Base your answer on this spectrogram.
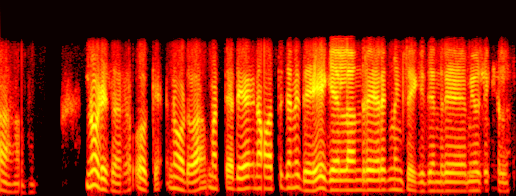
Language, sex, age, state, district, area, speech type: Kannada, male, 45-60, Karnataka, Udupi, rural, conversation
